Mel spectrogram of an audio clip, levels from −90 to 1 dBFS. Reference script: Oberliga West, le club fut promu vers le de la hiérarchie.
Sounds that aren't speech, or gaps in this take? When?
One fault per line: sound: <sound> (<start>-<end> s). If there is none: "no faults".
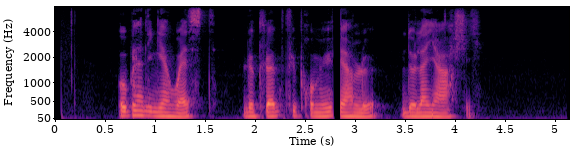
sound: dropout (2.8-2.9 s)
